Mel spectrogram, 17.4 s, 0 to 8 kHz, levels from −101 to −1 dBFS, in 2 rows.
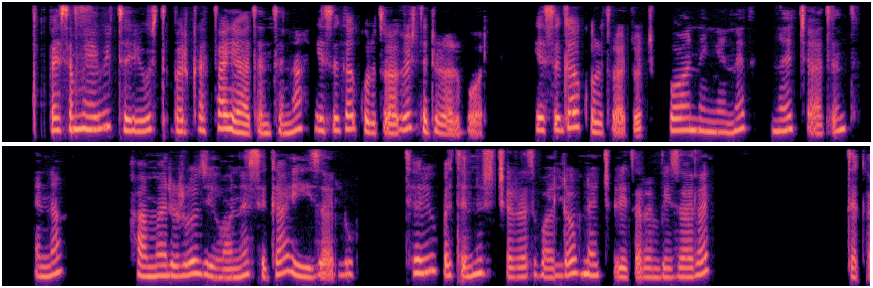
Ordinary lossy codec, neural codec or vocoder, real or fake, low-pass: AAC, 48 kbps; none; real; 7.2 kHz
